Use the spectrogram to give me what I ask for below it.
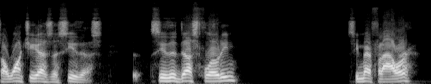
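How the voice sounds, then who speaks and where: A man's voice: mid-range voice, darkish tone, no room sound. Chatty man demoing pest control. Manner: chatty, joking, direct to the viewer. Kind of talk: casual how-to demonstration.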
